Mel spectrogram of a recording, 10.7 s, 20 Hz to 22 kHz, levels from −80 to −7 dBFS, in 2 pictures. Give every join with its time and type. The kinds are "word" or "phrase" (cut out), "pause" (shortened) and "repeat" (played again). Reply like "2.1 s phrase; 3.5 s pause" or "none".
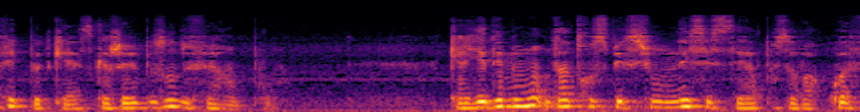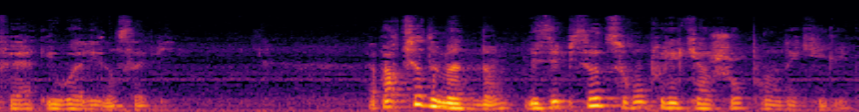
none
